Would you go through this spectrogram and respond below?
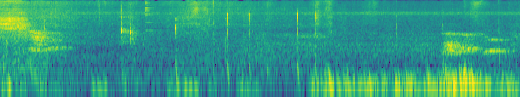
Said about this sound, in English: I can hear my dog barking. Something did bang on the way past. I don't know what that was. It's not a ghost, people. It was just the dog all het up about something now. Probably the possum getting out of bed.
